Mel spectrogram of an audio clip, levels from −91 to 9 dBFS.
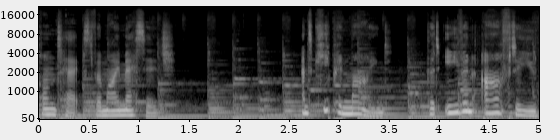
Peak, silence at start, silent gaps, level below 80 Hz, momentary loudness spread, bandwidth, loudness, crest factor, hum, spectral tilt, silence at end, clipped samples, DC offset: -10 dBFS; 0 s; none; -44 dBFS; 17 LU; 18.5 kHz; -25 LUFS; 14 dB; none; -6.5 dB/octave; 0 s; under 0.1%; under 0.1%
